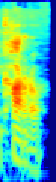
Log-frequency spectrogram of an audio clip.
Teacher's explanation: Finally, a double R is trilled, such as in carro.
